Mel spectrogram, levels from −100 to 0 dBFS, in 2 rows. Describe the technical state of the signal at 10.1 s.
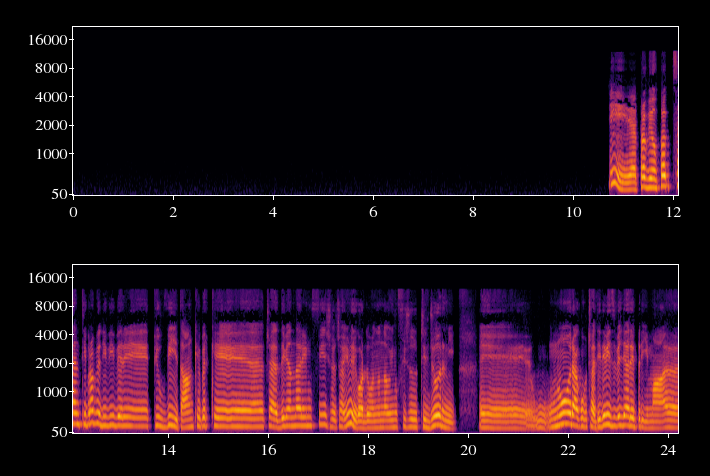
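At 10.1 s the speech sits inside a stretch of adaptive stream at a lower bitrate, running from 7.32 to 11.32 s. The player has switched to a much leaner version of the stream while the connection slowed. The switch is abrupt and leaves no gap. The stream drops from roughly 96 kbit/s AAC to about 16 kbit/s HE-AAC. Codec artefacts are stronger.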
